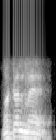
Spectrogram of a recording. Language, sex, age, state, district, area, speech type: Urdu, male, 18-30, Bihar, Purnia, rural, conversation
